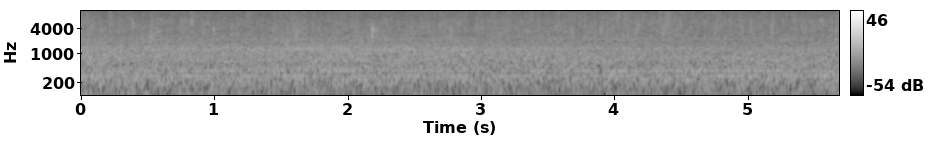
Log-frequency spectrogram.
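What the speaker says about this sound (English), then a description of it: "Torrential downpour in an instant." A torrential downpour during a rain storm in Kosovo, a loud, dense and unbroken roar of rain hammering down close by, steady throughout with no voices.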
